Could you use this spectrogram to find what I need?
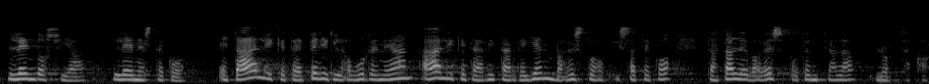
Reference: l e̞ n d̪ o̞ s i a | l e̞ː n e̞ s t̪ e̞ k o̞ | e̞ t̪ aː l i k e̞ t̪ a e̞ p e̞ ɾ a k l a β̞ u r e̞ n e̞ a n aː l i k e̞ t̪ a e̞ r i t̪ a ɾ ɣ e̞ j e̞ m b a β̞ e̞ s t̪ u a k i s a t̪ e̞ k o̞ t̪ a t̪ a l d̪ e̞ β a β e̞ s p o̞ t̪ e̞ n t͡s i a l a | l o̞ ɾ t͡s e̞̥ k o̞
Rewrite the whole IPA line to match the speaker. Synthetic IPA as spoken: l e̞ n d̪ o̞ s i a | l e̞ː n e̞ s t̪ e̞ k o̞ | e̞ t̪ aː l i k e̞ t̪ a e̞ p e̞ ɾ i k l a β̞ u r e̞ n e̞ a n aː l i k e̞ t̪ a e̞ r i t̪ a ɾ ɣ e̞ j e̞ m b a β̞ e̞ s t̪ u a k i s a t̪ e̞ k o̞ t̪ a t̪ a l d̪ e̞ β a β e̞ s p o̞ t̪ e̞ n t͡s i a l a | l o̞ ɾ t͡s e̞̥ k o̞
